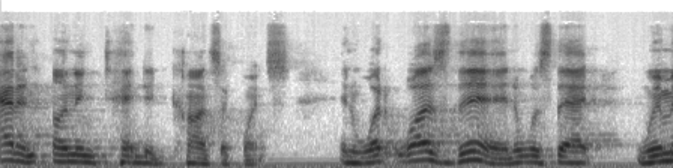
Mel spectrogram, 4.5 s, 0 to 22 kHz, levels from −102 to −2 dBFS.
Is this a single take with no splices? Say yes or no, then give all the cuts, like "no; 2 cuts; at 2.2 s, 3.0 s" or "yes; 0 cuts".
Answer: yes; 0 cuts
